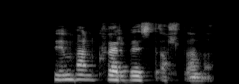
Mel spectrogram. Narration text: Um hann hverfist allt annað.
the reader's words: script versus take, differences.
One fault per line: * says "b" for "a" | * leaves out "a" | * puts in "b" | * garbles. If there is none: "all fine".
all fine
